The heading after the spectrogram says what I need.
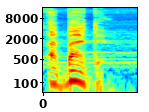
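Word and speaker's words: עבד: hier que servir avec le mot hébreu ce qu'ils se prononcent abad signifiait tout simplement être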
